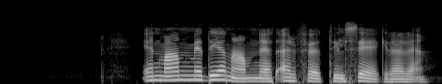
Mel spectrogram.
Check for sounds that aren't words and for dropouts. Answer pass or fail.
pass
